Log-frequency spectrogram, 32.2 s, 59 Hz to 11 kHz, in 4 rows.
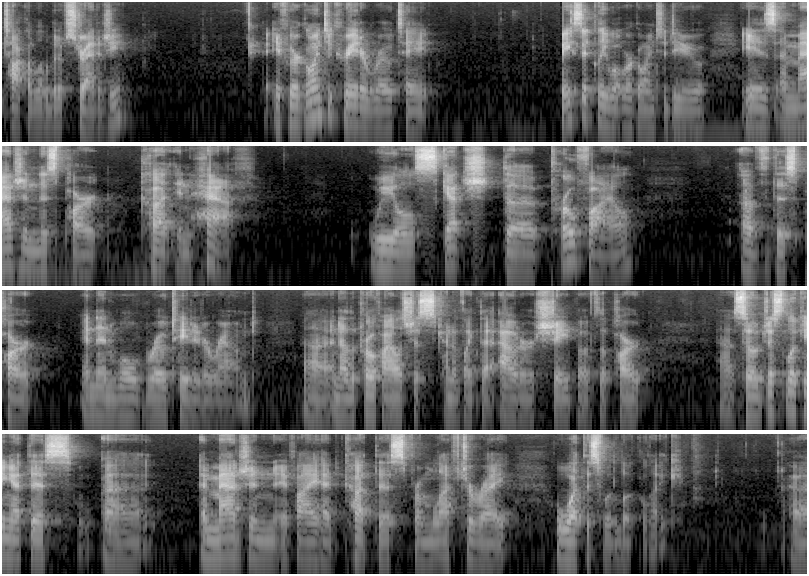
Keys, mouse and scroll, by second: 3.3-5.5 scroll down 1.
